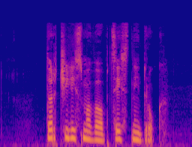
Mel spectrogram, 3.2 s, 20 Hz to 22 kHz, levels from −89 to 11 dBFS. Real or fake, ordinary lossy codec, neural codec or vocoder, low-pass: real; AAC, 32 kbps; none; 19.8 kHz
